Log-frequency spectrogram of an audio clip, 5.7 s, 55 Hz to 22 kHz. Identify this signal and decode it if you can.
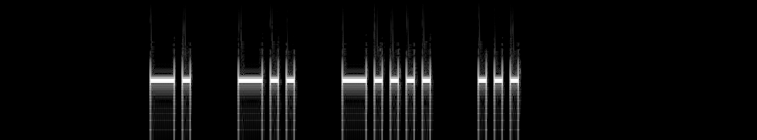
Morse code, heard as a keyed tone, about 20 wpm, spaced as for 15 wpm, 700 Hz. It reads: ND6S
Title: 147 Lesson 24g - Letter y - Call Signs 20wpm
